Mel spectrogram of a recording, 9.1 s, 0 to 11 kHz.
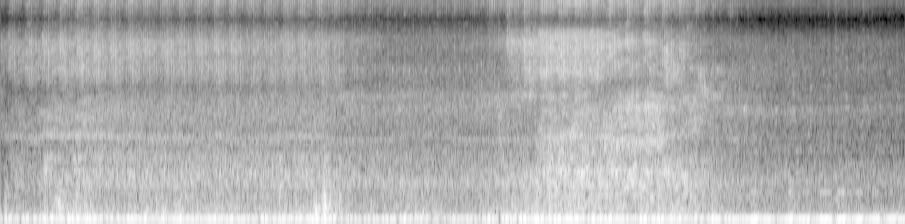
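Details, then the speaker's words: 1979 Corvette V8 idling during warm-up after the muffler was refitted: a loose, irregular knock about three times a second comes from the muffler rattling, not the valvetrain. "Yeah, that muffler's knocking. That's the knocking you hear."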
